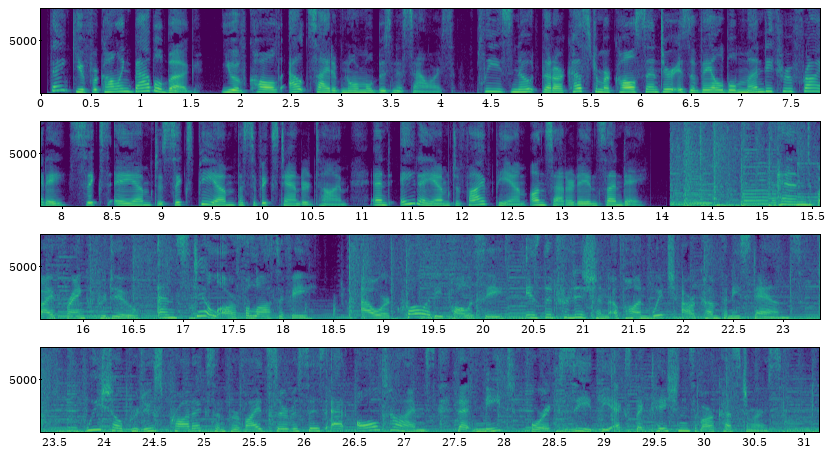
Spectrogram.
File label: IVR phone Messaging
